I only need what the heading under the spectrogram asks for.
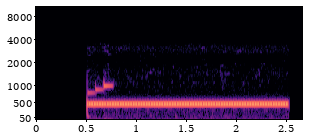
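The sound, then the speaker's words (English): A phone line's ringing tone on an outgoing call to a young woman, placed on the show A Moment with M&MJ: one steady, unbroken electronic hum lasting about two seconds, preceded by a few quick blips, clear and alone with no voices. “Phone ringing. Phone ringing.”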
